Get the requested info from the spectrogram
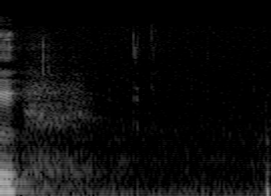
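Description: A woman's voice trailing off at the end of a phrase, then near silence: room tone with a faint click or two, and another short click just before she speaks again.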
